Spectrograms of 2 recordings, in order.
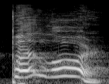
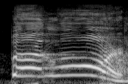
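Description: First: High, loud mock whine; whiny protest. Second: Very high, loud, drawn-out mock whine; exaggerated whine. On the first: Gideon objecting to God's command, whiny mock protest. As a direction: plead in a put-on squeal. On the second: Preacher redoing Gideon's objection to God, hammed-up whine. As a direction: overdo the squealing protest. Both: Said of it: "you gotta have a little bit of the, eh".

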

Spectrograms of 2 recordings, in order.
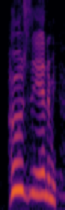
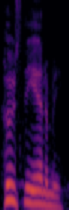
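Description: First: Said in the usual way. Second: Quiet question. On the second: Shown as a demonstration. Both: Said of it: "Question one".

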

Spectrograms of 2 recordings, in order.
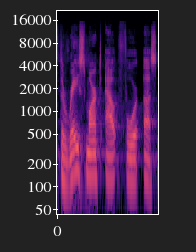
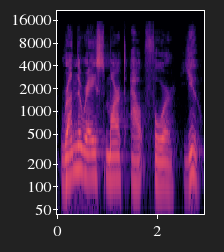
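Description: First: Said in the usual way. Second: Slow line landing on a set-apart "you"; stress on YOU. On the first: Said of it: "I wanna emphasize the word". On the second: Shown as a demonstration. Preacher telling listeners the race is theirs, stressing "you". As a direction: draw the phrase out, then set "you" on its own. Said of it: "I wanna emphasize the word you".

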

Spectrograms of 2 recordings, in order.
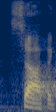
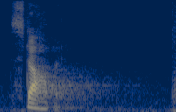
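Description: First: "Stop it." snapped out louder; firm loud stop. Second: Breathy hushed "Stop it."; whispered stop. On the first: Preacher commanding the congregation to quit, loud. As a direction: bark "Stop it." with force. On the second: Preacher pleading softly with the congregation, whispered. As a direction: whisper "Stop it." close and low. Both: Shown as a demonstration. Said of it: "preacher pleading with runaways".

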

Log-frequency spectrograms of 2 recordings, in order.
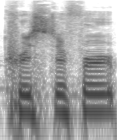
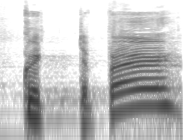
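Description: First: Said in the usual way. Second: Christopher in two punched chunks, higher, middle swallowed; stern manly dad. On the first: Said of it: "like Christopher, but with". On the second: Shown as a demonstration. Dad calls his son Christopher, imitated stern call. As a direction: imitate a father's abrupt summons on Christopher. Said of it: "a stern, manly voice".

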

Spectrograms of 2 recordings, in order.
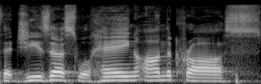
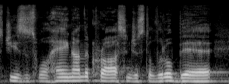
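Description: First: Slow emphasis. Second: Quick restatement. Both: Shown as a demonstration.

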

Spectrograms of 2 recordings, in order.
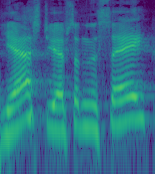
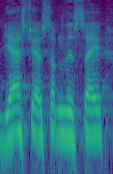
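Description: First: Stern father. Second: Said in the usual way. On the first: Retold or imitated. Father confronting peeking child.

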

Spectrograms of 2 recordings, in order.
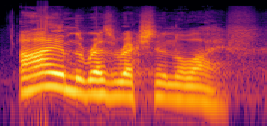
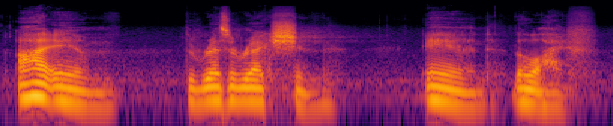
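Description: First: Quicker verse with stress on "I am"; firm declaration. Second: Gentle solemn pronouncement. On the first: Shown as a demonstration. Preacher repeats the verse to the congregation, firmly emphatic. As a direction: declare it, punching "I am" at full voice. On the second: Acted. Jesus gives Martha a comforting truth, softly and solemnly.

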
